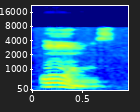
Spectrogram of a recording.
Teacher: a sílaba tônica é o O, a sílaba pronunciada com mais força. Ônus. Então, observa que ela é terminada em US.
